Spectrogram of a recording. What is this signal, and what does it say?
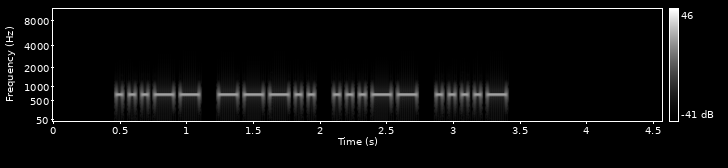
Morse code, heard as a keyed tone, about 25 wpm, 700 Hz. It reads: 3834
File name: practice / 25wpm / Four Letter-Number Combinations - 25wpm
